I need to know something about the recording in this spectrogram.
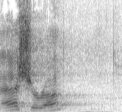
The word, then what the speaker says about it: Asherah: see it all through the old testament the asherah hebrew pronunciation would be ash a-s-h-e-r-a-h and ashtoret ash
